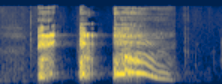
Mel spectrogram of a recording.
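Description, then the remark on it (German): A fairly loud throat clearing: two short rasping bursts followed by a longer, voiced clearing that slides downward in pitch, with no talking. “Wieso muss ich mich jetzt die ganze Zeit räuspern? Mal kurz, ich räusper mich kurz.”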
